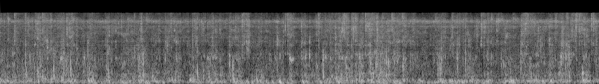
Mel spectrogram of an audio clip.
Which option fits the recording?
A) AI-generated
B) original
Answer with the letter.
A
